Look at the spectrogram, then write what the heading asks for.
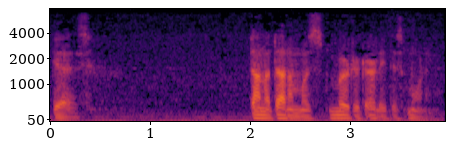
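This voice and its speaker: An actor playing a suave, flirtatious wealthy shipping millionaire in a vintage radio drama, speaking in a polished, flowery manner. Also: male voice, a bass voice, normal speed, husky, exaggerated voice. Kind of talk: 1940s radio acting. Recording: dull old radio recording.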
